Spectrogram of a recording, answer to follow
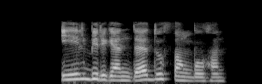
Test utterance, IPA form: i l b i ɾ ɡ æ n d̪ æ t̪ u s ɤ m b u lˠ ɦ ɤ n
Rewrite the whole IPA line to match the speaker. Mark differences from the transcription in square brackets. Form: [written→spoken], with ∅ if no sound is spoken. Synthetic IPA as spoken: i l b i ɾ ɡ æ n d̪ æ [t̪→d̪] u [s→θ] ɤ [m→ɴ] b u lˠ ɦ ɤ n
